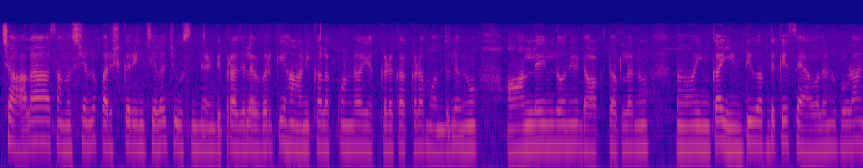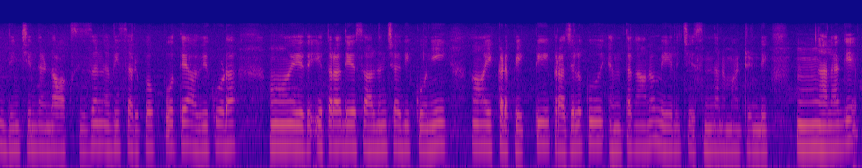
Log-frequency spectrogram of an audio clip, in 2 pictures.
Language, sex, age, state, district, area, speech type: Telugu, female, 45-60, Andhra Pradesh, Guntur, urban, spontaneous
